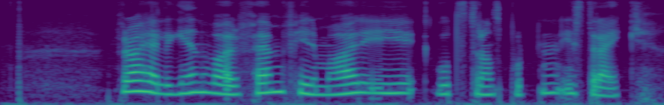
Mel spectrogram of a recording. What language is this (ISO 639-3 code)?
nor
